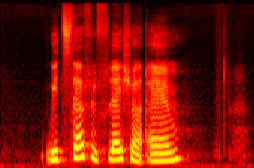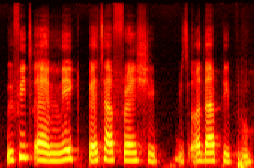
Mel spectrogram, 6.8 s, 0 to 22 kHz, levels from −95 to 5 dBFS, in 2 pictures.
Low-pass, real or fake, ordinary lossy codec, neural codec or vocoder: none; fake; none; autoencoder, 48 kHz, 32 numbers a frame, DAC-VAE, trained on Japanese speech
